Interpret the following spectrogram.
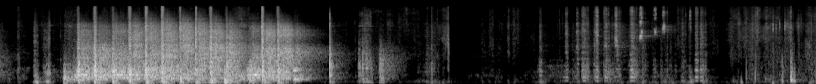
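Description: Hammer striking a kitchen cabinet face frame to knock it loose: a loud, rapid run of blows for about two seconds, then scattered lighter knocks and taps.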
